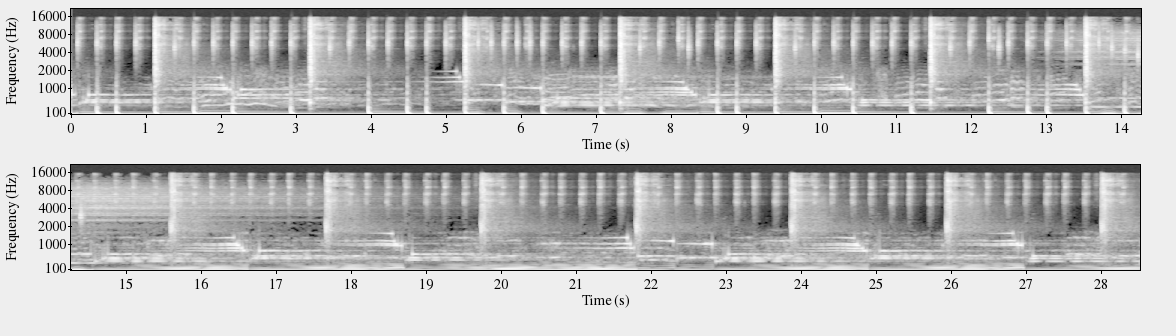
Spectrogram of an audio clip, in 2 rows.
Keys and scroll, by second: 0.1 r, 0.2 z, 0.7 alt+a, 3.1 /, 4.1-6.0 typing, 7.0-9.1 typing, 11.4 ctrl+j, 11.7 alt+a, 16.5 Tab, 17.5 shift+z, 18.8 b, 20.7 r, 20.8 z, 21.3 g, 21.4 z, 22.8 ., 23.5 Tab, 23.6 shift+z, 26.5 alt+a.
